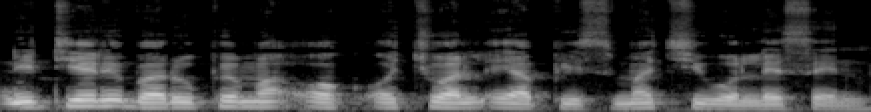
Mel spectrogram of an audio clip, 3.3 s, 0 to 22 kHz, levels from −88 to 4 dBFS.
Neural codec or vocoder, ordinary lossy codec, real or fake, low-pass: none; none; real; none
